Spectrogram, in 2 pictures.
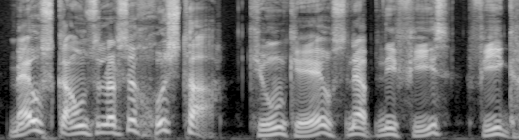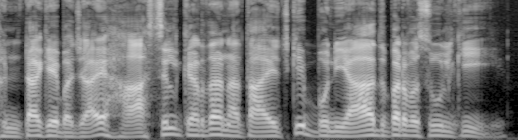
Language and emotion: Urdu, happy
